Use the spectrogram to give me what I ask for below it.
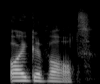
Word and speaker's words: Oy gevalt: And please feel free to correct my pronunciation because So far, so good. No. Or Oy gevalt.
